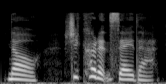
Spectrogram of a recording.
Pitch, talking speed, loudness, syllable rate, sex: 235 Hz, 180 wpm, -17 LUFS, 4.0 syllables/s, female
